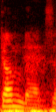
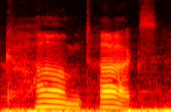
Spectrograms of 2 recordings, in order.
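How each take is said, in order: First: The K and T are plain, without air. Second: The K and T have a strong puff of air. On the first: The speaker calls it right. "It's gum ducks. It's just like you bite the sound off before a bunch of air can come out" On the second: The speaker calls it wrong. "it's not cum tux with a bunch of air"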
